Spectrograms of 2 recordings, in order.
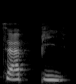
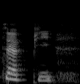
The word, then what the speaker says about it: tapis: Asseyez-vous au tapis. Au tapis. The I sound in French is an E. And the S on the end of the word is silent.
